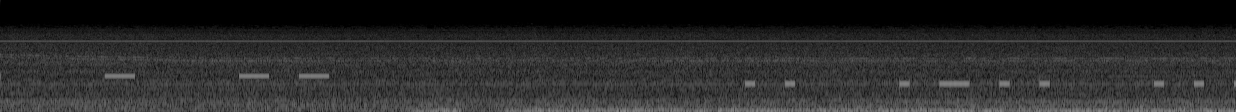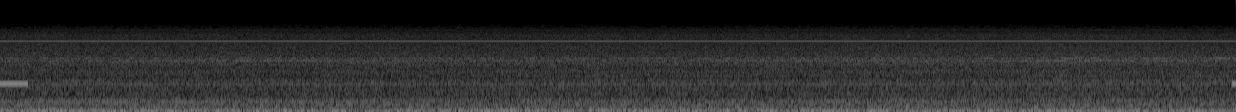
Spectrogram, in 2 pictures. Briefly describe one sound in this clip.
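A jet engine roars steadily, growing louder as it powers up.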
